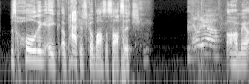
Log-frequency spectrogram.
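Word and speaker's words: kielbasa: man i love everyone i've always pronounced kobas kobas i don't know that's how we've always pronounced my family well your your family's wrong i'm at the church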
